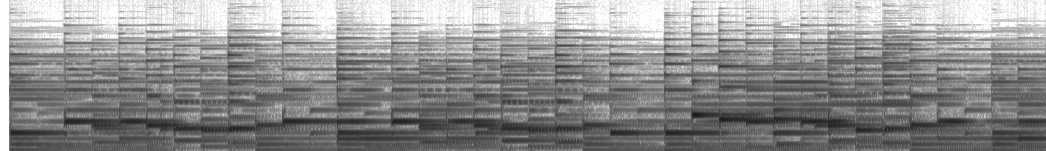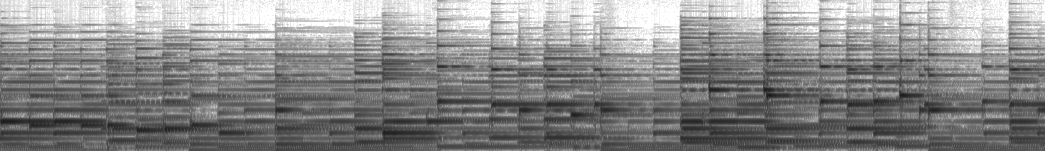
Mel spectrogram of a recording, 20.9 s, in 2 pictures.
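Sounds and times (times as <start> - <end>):
piano: 0.1 - 20.8.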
